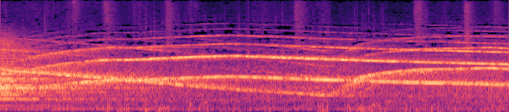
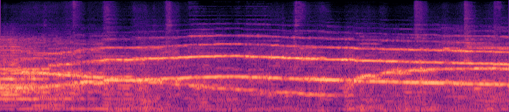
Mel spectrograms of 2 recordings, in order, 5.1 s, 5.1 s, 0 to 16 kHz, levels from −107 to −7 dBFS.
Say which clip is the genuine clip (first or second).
first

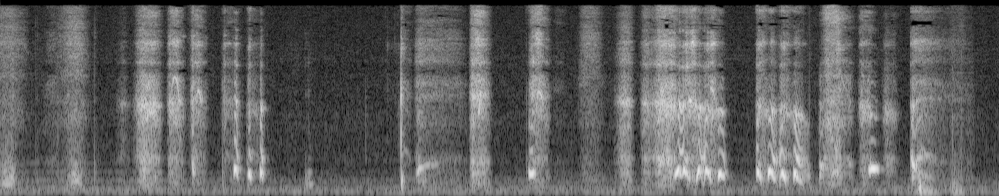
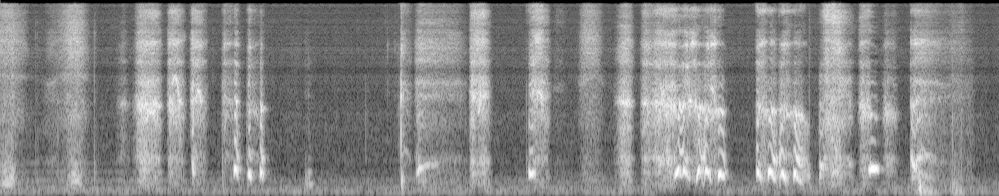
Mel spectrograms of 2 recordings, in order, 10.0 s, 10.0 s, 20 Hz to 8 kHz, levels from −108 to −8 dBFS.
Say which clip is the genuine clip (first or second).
first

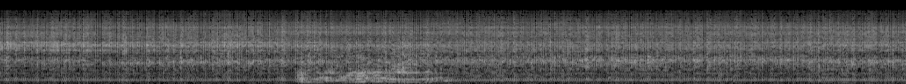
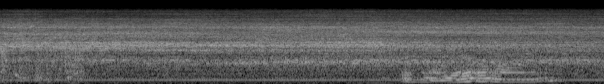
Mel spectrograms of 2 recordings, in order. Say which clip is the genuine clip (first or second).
second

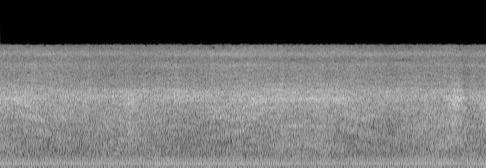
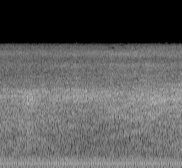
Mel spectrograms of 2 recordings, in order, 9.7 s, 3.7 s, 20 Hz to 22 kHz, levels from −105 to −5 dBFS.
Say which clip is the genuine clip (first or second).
second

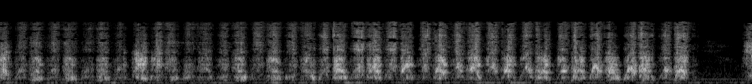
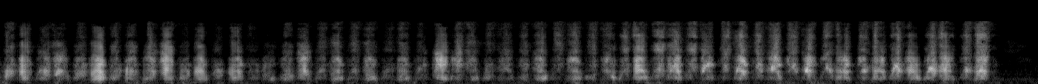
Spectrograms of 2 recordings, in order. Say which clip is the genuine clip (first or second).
first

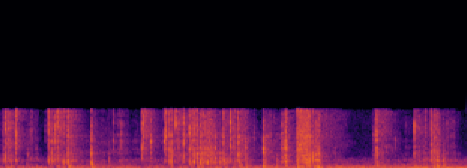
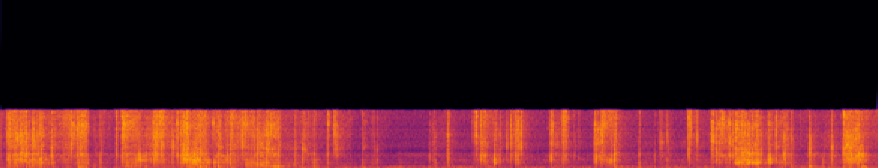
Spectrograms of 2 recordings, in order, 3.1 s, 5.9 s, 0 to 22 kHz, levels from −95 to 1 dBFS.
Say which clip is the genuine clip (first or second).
first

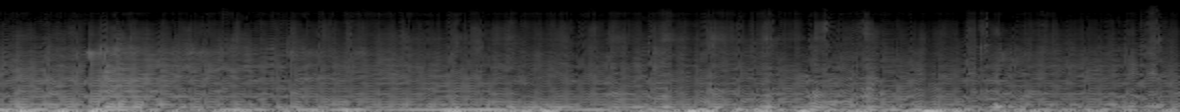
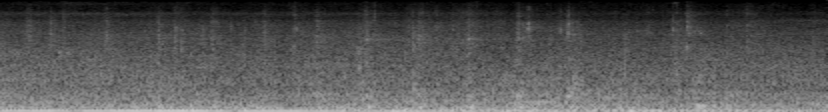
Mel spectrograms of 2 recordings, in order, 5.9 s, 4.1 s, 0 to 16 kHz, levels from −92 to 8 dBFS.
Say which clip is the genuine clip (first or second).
second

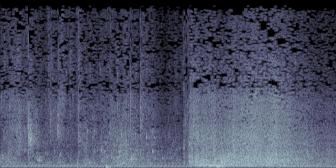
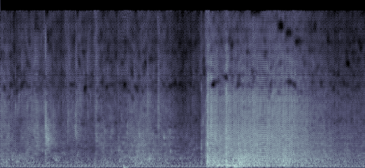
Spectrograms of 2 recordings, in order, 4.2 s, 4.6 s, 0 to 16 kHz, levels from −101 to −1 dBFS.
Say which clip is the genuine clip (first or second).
first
